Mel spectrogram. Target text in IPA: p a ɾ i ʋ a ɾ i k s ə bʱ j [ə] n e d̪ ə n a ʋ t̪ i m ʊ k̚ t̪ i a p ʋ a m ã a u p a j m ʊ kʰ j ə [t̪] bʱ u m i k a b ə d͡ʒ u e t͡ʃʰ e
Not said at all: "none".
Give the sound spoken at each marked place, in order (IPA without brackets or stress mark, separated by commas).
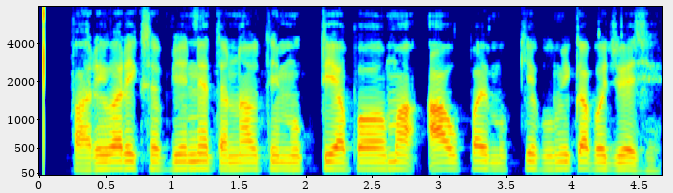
ə, none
